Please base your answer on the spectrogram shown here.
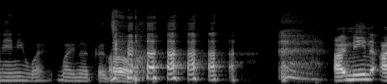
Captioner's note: laughs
